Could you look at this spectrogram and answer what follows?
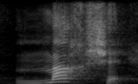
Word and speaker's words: marchait: And here we have a silent T at the end of marchait.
